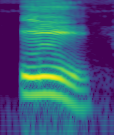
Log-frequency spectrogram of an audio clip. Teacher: ए तो कंठ और तालु से आवाज आ रही है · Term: कंठ तालु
